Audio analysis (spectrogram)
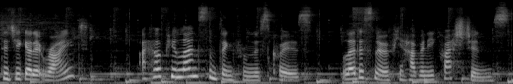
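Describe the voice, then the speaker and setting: A woman's voice: on the high side, sing-song, moderate pace, music in the background. Upbeat woman presenting a quiz. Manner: upbeat, direct address to viewers. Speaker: host. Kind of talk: video lesson presenting.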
